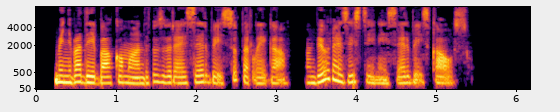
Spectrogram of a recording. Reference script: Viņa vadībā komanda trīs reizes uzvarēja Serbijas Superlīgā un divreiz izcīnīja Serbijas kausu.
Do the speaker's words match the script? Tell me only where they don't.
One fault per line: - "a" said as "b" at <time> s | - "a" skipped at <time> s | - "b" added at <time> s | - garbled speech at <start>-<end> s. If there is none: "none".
- "trīs reizes" skipped at 1.4 s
